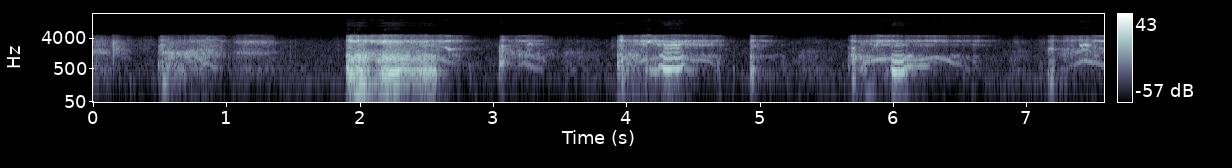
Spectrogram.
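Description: Repeated coughs in irregular bouts with whistly, strained sounds between them; a cough that keeps going.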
